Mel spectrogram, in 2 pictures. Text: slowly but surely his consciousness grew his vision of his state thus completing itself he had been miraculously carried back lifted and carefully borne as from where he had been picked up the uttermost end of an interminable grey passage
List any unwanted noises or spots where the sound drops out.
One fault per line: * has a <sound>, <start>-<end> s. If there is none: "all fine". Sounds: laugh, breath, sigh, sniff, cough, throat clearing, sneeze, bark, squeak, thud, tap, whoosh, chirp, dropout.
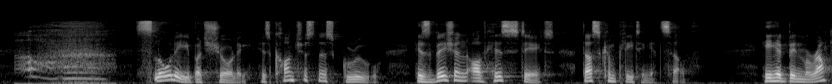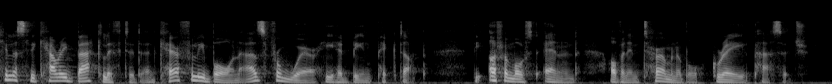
* has a breath, 0.1-1.2 s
